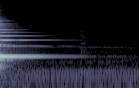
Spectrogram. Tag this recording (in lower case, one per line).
music
musical instrument
plucked string instrument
